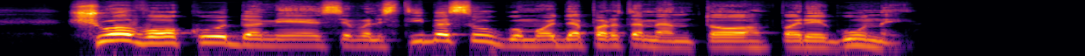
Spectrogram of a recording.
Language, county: Lithuanian, Vilnius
